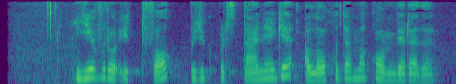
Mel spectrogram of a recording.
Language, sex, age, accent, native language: Uzbek, female, 18-24, Toshkent viloyati, Uzbek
